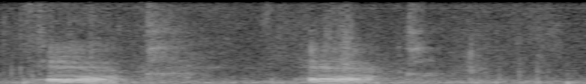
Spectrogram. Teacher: It's a K that's pronounced farther back in the mouth. Later on I'll go on, well, I could tell you now, it's what a linguist would call a uvular stop.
